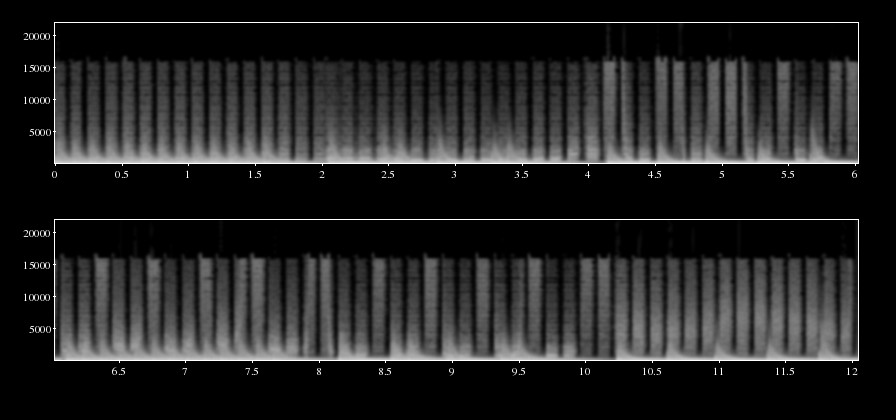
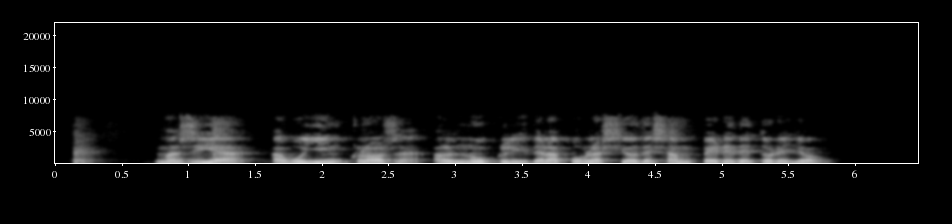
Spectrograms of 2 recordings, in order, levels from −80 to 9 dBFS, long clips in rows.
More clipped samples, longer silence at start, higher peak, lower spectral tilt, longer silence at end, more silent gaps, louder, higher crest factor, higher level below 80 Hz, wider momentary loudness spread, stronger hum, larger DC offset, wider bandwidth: first, 0.3% vs under 0.1%; second, 0 s vs 0.15 s; about the same, 0 dBFS vs 0 dBFS; first, -7.5 dB/octave vs -6 dB/octave; second, 0 s vs 0.75 s; neither; first, -10 LUFS vs -16 LUFS; second, 8 dB vs 16 dB; first, -20 dBFS vs -54 dBFS; second, 4 LU vs 7 LU; neither; first, 0.2% vs under 0.1%; first, 16 kHz vs 7.6 kHz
